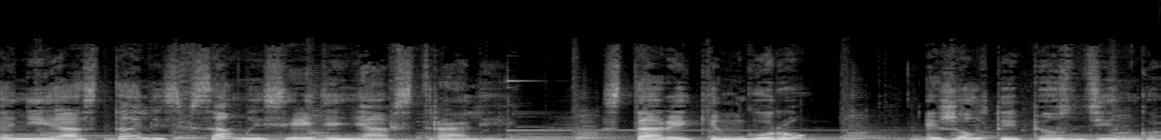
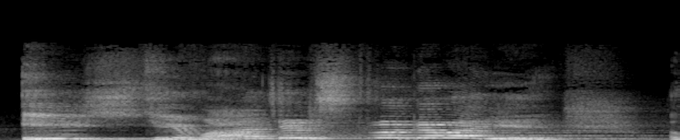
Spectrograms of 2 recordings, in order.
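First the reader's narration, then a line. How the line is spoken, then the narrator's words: Shout. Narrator (Russian): выкрикнул Нконг из своей ванны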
